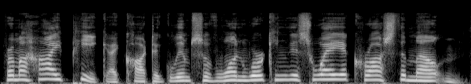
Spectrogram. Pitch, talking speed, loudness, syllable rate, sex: 185 Hz, 205 wpm, -15 LUFS, 4.5 syllables/s, male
